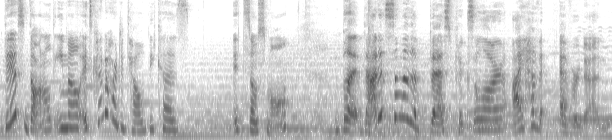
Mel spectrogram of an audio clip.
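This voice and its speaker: High-voiced, animated woman streamer. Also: a little slow. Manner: sweary, expressive, chatty. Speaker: live game streamer. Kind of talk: casual livestream chat over gameplay. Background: faint game music.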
